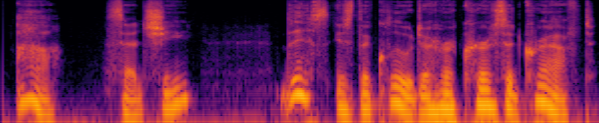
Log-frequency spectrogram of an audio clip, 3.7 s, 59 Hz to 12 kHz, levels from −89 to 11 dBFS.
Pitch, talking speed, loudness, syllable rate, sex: 115 Hz, 175 wpm, -17 LUFS, 4.2 syllables/s, male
